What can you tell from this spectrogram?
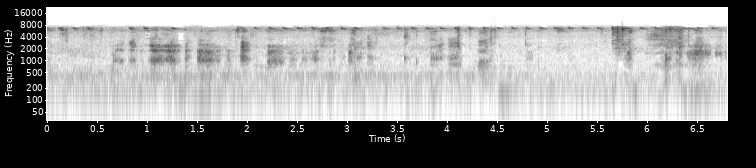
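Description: Two dogs making short, irregular noises close up as they mouth and nibble at a hand through a fence.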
